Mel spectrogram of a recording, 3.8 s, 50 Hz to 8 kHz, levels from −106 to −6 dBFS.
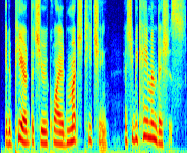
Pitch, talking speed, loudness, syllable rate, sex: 205 Hz, 175 wpm, -19 LUFS, 6.3 syllables/s, female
